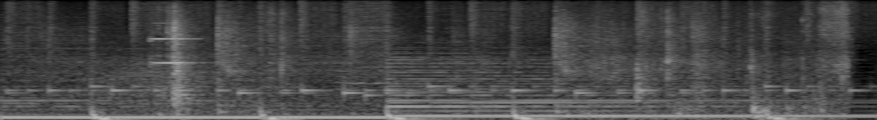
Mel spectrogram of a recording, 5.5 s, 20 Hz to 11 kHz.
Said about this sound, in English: Then we take it and put it in the microwave for 30 seconds.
